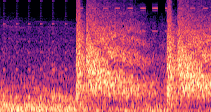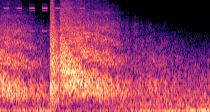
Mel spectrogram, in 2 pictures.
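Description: Missiles launch one after another with loud roaring whooshes.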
